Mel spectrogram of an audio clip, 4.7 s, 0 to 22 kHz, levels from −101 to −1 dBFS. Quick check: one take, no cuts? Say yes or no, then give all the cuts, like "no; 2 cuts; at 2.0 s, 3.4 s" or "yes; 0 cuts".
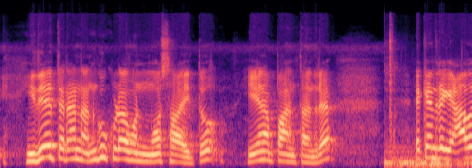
no; 1 cut; at 3.8 s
